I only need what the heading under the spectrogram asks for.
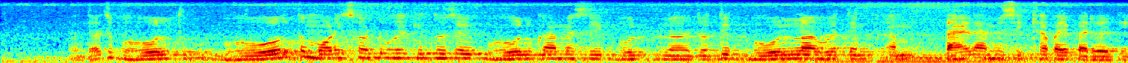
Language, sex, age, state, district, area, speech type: Odia, male, 30-45, Odisha, Cuttack, urban, spontaneous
